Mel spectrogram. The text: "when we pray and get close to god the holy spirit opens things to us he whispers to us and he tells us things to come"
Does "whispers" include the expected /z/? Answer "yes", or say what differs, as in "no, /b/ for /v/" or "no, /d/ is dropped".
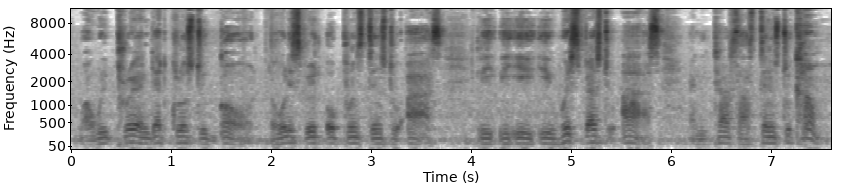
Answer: no, /s/ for /z/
